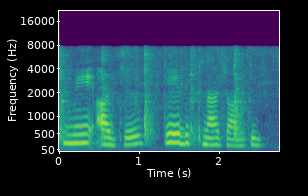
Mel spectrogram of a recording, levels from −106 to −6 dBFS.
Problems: constant background noise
